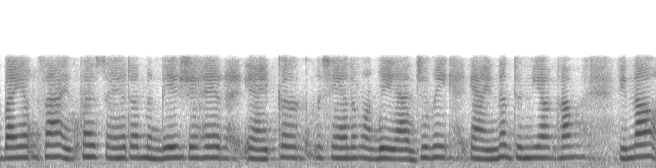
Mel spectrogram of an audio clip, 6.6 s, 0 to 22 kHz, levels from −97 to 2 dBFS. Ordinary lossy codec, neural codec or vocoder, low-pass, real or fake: Opus, 24 kbps; codec, 16 kHz, 0.5 kbps, FunCodec, trained on LibriTTS, 25 frames a second; 5.4 kHz; fake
